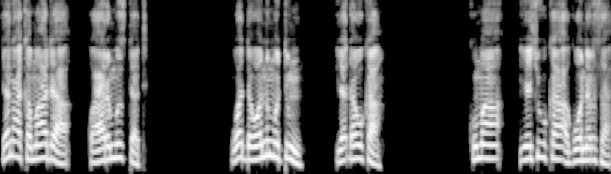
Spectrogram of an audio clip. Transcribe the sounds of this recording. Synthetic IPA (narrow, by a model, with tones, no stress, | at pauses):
jɐ˦naː˨kaː˨maː˦da˨ | kʷʼaː˨jɐ˦rmʊ˦s̬tɐ˨t | wɐ˦dːa˨wɐ˦ni˦mʊ˨tʊ˦˨m | jaː˦ɗa˦wka˨ | kʷʊ˦ma˦ | jaː˦ʃuː˦kaː˨ʔa˨ɡʷoː˦nɐ˦rs̬a˨ʔ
